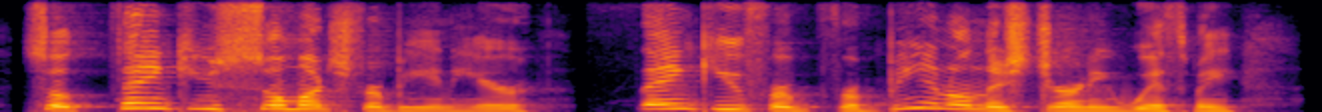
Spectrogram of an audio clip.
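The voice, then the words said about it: Unwell voice, clearing throat. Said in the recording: “apologize for my voice ... clearing my throat ... I have been under the weather”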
